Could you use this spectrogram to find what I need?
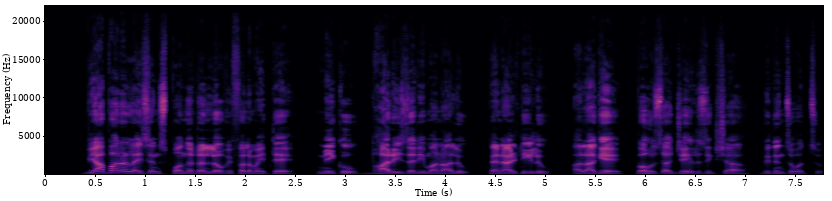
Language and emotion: Telugu, neutral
